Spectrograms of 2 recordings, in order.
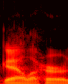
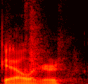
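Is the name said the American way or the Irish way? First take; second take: Irish; American. First: The name is said with an Irish pronunciation. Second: The name is said with an American pronunciation.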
